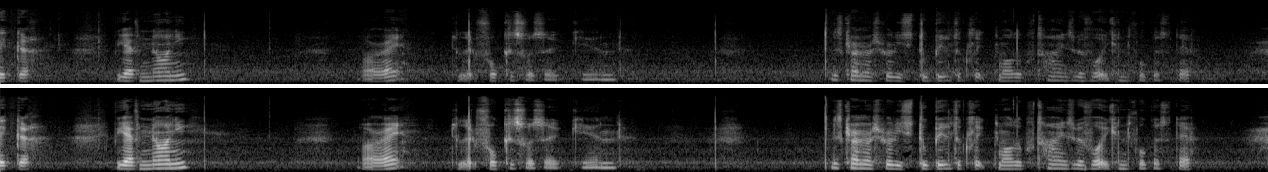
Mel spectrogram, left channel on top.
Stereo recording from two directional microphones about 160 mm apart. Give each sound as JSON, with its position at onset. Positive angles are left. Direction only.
{"t": 0.0, "sound": "a sound", "side_deg": -25}
{"t": 1.1, "sound": "speech", "side_deg": -40}
{"t": 3.6, "sound": "speech", "side_deg": -25}
{"t": 8.3, "sound": "speech", "side_deg": -30}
